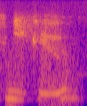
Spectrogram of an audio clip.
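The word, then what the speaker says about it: Nikoo: is Nikki um well my real name is niku but a lot of people seem to butcher that somehow it's just n i k o o but then you wouldn't believe how many different pronunciations of that I hear so I generally go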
